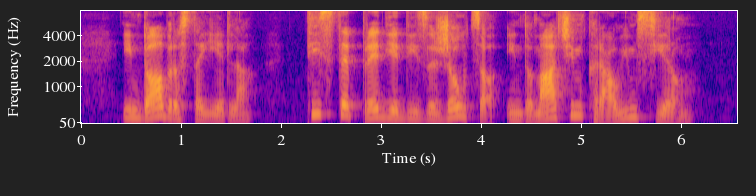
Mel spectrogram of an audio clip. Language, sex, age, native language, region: Slovenian, female, 30-49, Slovenian, Central Slovenia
